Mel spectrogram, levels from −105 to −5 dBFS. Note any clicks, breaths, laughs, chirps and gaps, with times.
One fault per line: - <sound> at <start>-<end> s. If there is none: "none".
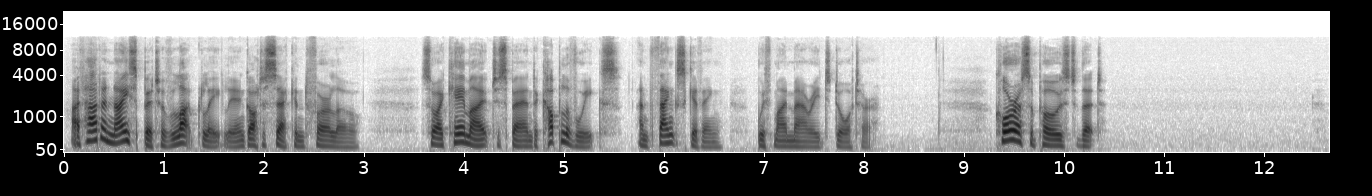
none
